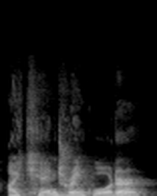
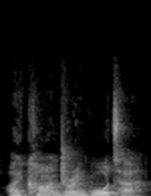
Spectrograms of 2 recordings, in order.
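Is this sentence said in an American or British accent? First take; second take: American; British. First: It is said in an American accent. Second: It is said in a British accent. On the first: "Primeiro o americano" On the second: "depois o britânico"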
